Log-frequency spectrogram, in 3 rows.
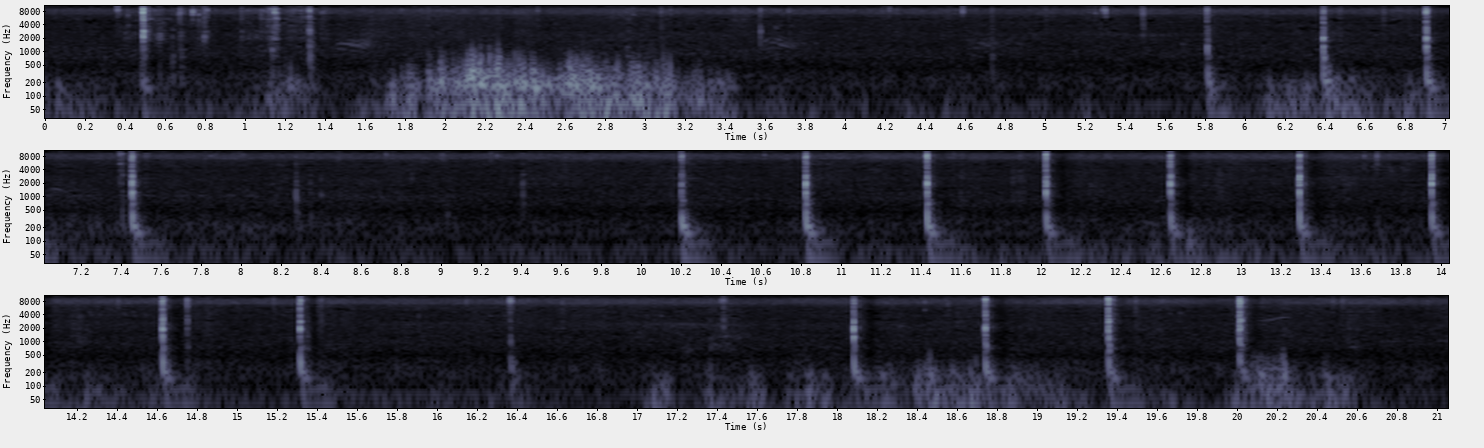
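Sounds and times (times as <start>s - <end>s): sharp chopping strokes: 5.8s - 7.7s, 10.2s - 15.6s, 17.9s - 20.6s.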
